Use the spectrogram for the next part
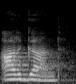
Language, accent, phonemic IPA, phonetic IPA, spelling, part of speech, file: Armenian, Eastern Armenian, /ɑɾˈɡɑnd/, [ɑɾɡɑ́nd], արգանդ, noun, Hy-արգանդ.oga
- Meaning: womb, uterus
